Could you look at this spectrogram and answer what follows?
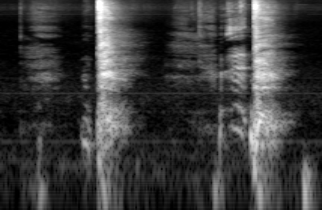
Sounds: Sneeze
